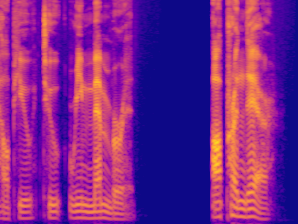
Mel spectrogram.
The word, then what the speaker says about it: aprender: Aprender. For me, sounds like a blender, which means to learn.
